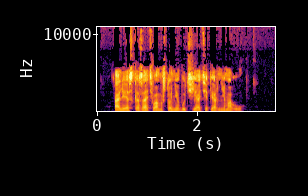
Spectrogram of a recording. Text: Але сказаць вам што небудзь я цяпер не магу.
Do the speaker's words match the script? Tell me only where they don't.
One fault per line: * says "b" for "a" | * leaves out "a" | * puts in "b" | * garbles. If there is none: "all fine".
all fine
